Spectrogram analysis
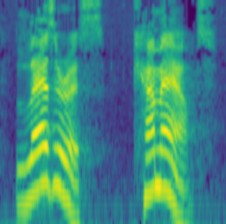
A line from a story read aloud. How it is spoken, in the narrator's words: Jesus said in a loud voice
